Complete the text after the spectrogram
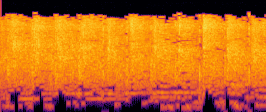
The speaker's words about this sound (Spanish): Vamos a aprovechar el aplauso y el entusiasmo para saludar también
